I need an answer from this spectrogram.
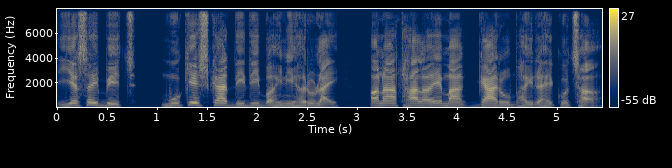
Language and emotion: Nepali, neutral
